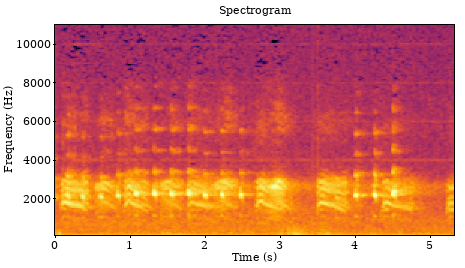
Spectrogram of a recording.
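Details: Northern goshawk at a nest in Riga, Latvia, giving rapid repeated sharp kek notes, about four per second, broken by a longer slurred wail, then resuming. A constant low electrical hum sits underneath.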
